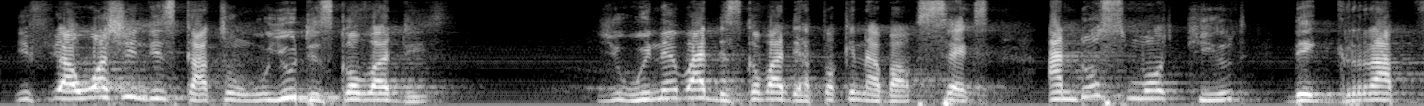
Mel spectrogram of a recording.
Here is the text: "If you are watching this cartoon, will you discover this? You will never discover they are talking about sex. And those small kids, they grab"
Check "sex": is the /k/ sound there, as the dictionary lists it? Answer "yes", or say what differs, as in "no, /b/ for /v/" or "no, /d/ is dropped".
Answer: yes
